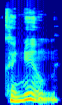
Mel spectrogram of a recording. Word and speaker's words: Khnum: The ram-headed or sometimes crocodile-headed god Khnum, sometimes pronounced Khnum.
